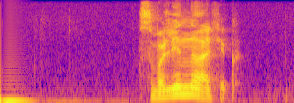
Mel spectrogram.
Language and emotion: Russian, angry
